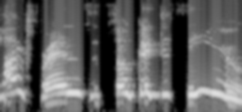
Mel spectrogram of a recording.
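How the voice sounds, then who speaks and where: The delivery has a fairly slow pace and lively intonation. The sound is dry and close, with no echo. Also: woman. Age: 60s. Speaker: psychotherapist for seniors. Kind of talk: talk to a church group. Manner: halting.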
